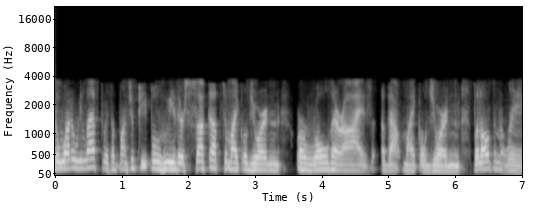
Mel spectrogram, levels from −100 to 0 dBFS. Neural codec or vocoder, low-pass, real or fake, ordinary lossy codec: none; 3.6 kHz; real; MP3, 32 kbps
